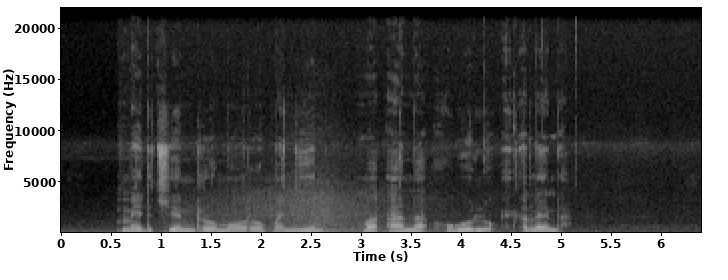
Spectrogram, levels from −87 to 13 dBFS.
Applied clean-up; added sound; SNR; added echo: none; Motorcycle; 16 dB; none.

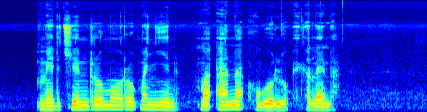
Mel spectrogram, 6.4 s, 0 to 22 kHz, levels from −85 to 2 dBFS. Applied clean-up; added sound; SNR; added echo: none; none; none; none.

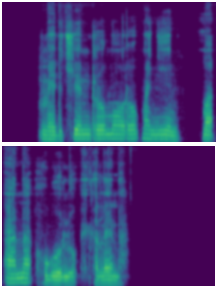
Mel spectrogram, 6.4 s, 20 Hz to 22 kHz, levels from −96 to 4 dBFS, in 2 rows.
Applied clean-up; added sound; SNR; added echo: neural mask model Resemble Enhance denoiser.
